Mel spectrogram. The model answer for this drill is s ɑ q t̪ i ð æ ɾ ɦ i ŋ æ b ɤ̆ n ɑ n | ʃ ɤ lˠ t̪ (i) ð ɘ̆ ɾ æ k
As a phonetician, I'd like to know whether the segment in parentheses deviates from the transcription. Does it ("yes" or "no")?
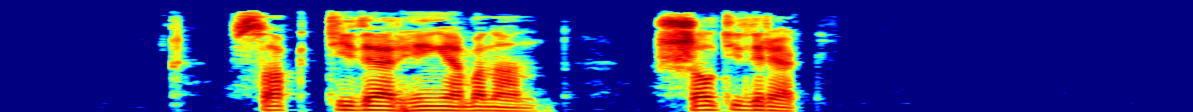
no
